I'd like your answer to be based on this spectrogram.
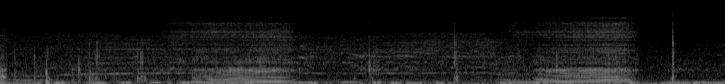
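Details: Intoxicated adult man, after a long day and night of drinking, snoring and hiccuping at once: loud rattling snores about every 3.5 seconds with sharp, brief hiccup clicks between them.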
